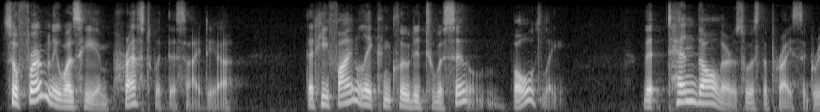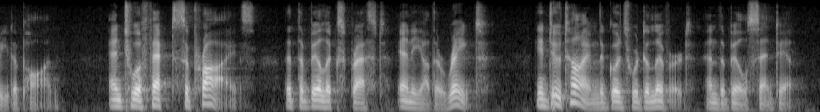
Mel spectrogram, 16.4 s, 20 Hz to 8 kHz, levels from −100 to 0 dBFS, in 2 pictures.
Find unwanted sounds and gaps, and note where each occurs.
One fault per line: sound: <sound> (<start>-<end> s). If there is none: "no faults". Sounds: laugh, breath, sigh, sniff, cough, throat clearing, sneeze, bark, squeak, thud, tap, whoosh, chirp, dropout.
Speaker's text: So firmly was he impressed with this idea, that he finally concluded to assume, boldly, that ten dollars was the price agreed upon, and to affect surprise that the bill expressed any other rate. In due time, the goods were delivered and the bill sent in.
no faults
